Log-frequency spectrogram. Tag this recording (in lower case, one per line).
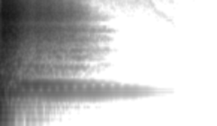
music
musical instrument
percussion
drum
snare drum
